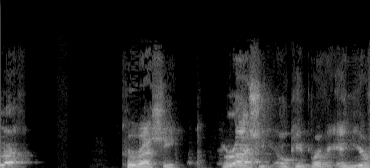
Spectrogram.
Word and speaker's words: Quraishi: pronouncing that? Quraishi.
